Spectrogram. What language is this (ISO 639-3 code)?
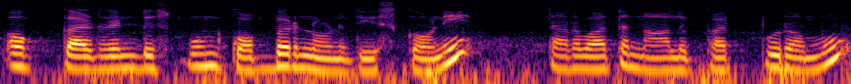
tel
